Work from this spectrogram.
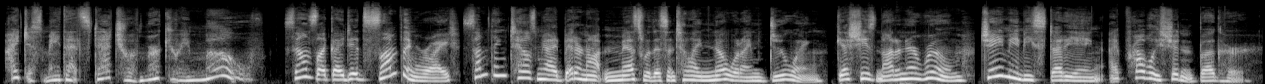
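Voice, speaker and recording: An actress playing a curious, plucky young amateur detective with an American accent, musing aloud to herself in an adventure game. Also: female voice, medium pitch, a little mellow, no echo, clean studio sound. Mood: thoughtful. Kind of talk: scripted adventure game voice acting, thinking aloud.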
